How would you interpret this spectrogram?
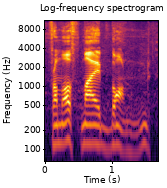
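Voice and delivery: put-on looking down on the young man, slow and cold; scornful Shylock. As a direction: Shylock answering Gratiano's insults, low and scornful. Shylock mocks Gratiano's ranting.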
